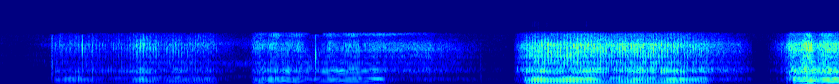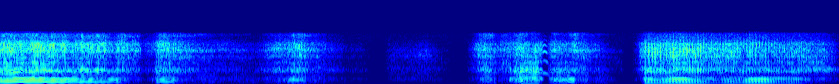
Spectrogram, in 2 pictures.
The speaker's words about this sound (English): if you've been hearing a sound in the background, it's him snoring. Here, I'm going to take the phone close to him.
